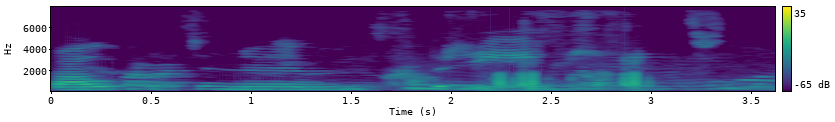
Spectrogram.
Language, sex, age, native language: Icelandic, male, 10, Icelandic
